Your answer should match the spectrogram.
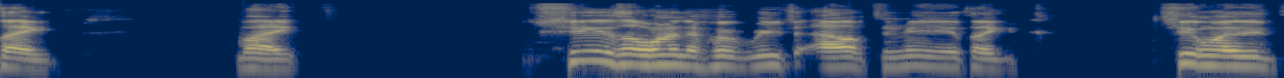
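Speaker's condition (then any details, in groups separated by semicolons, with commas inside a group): Cerebral palsy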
